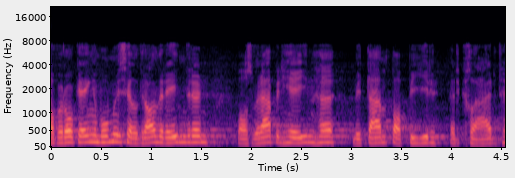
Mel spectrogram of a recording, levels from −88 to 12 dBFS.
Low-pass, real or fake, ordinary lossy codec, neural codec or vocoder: 7.2 kHz; real; none; none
